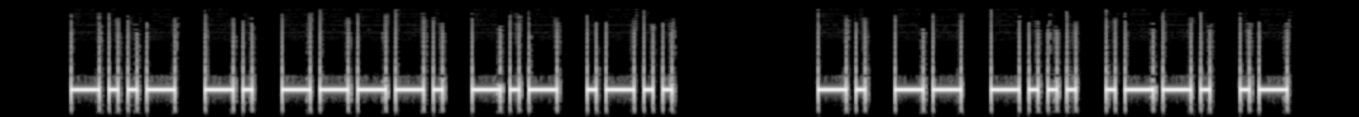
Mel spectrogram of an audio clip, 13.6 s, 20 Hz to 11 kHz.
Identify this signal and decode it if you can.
Morse code, heard as a keyed tone, about 13 wpm, 800 Hz. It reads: XN9KL NMBPA
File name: LEZIONI / 7 GF9Z / 7 GF9 12wpm 2319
